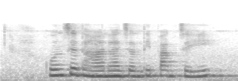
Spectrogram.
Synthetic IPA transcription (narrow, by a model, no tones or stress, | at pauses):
konsed̪ʱanad͡ʒəld̪ipak̚d͡ʒəɦi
